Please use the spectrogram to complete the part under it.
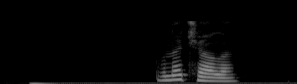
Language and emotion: Russian, neutral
